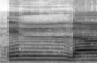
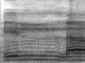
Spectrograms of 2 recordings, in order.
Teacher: اب آ گیا الا، تو الا پہ حمزہ پہ زیر ہے، بغیر کھینچے پڑھیں گے۔ لام پہ الف ہے تو ایک الف کے برابر کھینچ کے پڑھیں گے۔ لام پہ تشدید ہے تو کچھ رک کے ڈبل ادا کرنا ہے اسے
